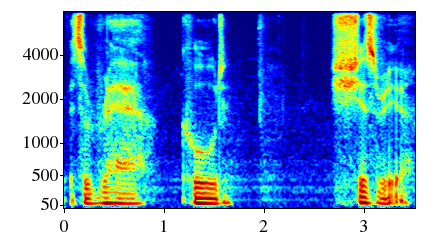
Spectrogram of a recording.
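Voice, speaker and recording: A man giving soft-spoken, partly whispered game playthrough commentary, murmuring his thoughts aloud in an unhurried, casual way, his voice strained from being sick. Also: a bass voice, completely flat delivery, slight background noise. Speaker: gaming video host.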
